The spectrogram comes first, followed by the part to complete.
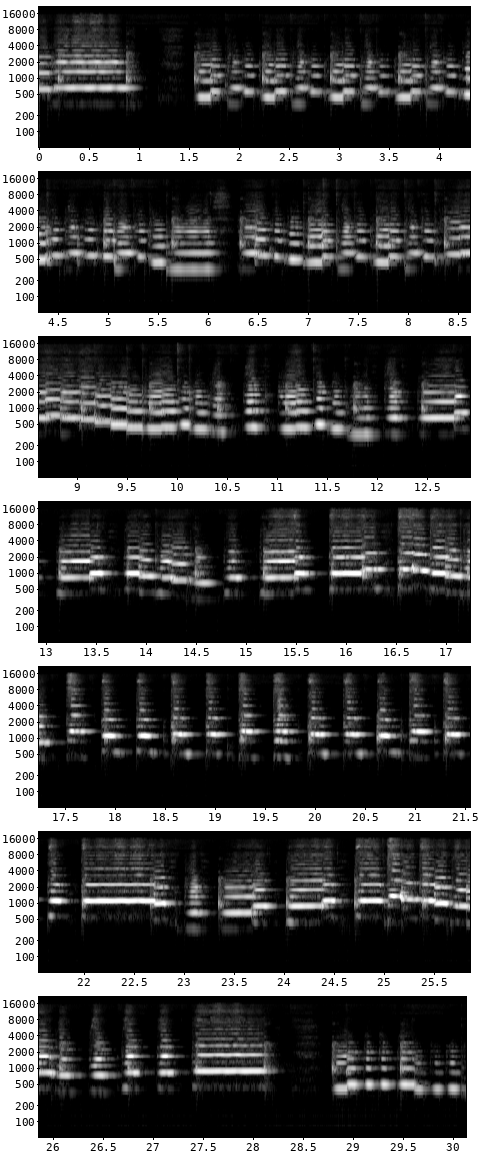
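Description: A solo concert flute playing one part of a lively flute duet in A major: quick, detached notes in a single melodic line. It breaks off briefly about a second in and again shortly before the end.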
